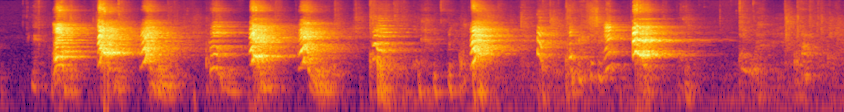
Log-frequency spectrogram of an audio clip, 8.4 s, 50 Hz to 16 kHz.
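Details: A 13-week-old Siberian Husky puppy on its first day with a new family gives a rapid run of sharp, high, yappy barks, about a dozen in eight seconds, with softer yips between them.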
